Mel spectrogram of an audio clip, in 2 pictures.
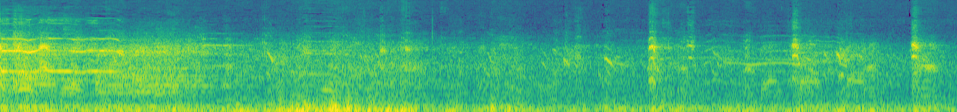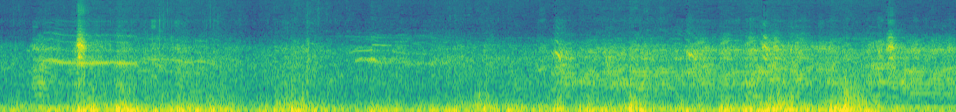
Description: Large group of birds quacking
